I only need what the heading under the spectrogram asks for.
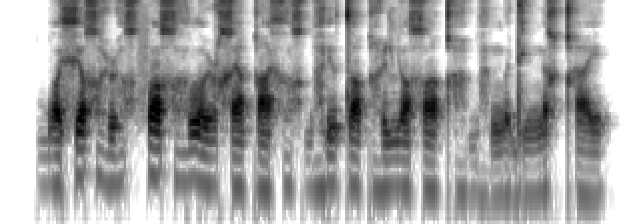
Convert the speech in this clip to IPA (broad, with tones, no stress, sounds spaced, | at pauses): b ɔ˨ xʲ o˦ χ o̤˨ ɭ o̤˦ χ f ɔ˦ χ o̤˦ lˠ u˨ ɭ χ e˨ q a˨ x o̤˦˨ χ b a̤˦ ɾʲ u˦ t ɔ˦ q a̤˦ ɭ ʎ ɔ˦ χ ɔ˦˨ qʰ o̤˦ b a̤˨ ŋʷ ɘ˨ d i˨ ŋ ɘ˦ χ qʰ e˨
